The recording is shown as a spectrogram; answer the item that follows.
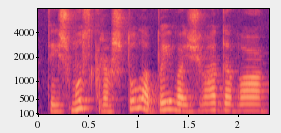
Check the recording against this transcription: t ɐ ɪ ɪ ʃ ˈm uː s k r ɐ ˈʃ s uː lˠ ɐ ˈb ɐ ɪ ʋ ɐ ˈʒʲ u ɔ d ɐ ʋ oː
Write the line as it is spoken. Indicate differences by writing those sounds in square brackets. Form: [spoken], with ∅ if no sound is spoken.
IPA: t ɐ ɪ ɪ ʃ ˈm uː s k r ɐ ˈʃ [t] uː lˠ ɐ ˈb ɐ ɪ ʋ ɐ ˈʒʲ u ɔ d ɐ ʋ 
